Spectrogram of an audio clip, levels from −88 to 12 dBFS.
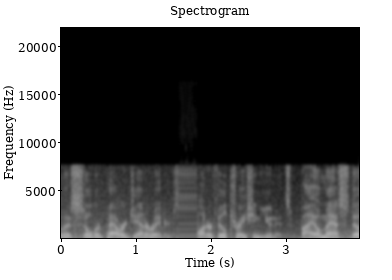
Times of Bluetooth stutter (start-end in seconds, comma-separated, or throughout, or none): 1.59-1.84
